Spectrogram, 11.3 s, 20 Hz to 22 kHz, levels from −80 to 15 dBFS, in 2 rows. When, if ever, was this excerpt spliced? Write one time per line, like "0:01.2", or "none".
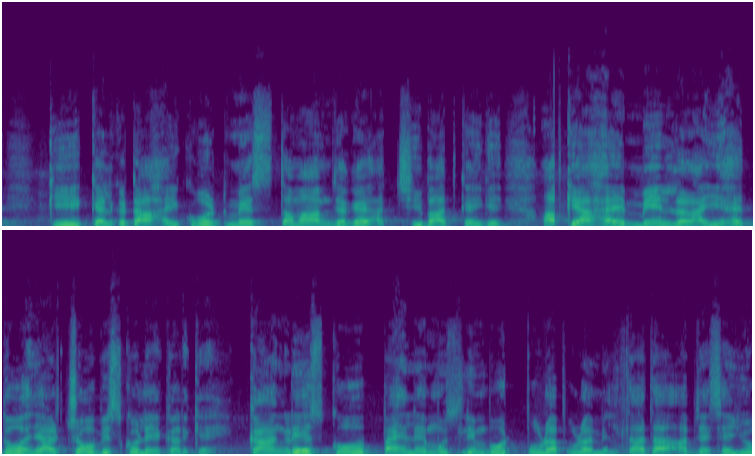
0:04.1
